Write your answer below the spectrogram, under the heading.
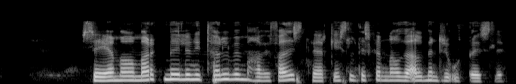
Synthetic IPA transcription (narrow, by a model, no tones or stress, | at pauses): seːjamaɣɔmaɾknmɪðlʏnit̪ʰœlvʏmɦavɪfaðɪst̪̚kʰθɛːɣaɾ̥cejst̪at̪iskaɾnaːwðʏa̰lmɛnrɪʔṵːt̪̚pejt̪st̪lɪ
